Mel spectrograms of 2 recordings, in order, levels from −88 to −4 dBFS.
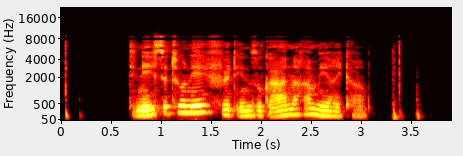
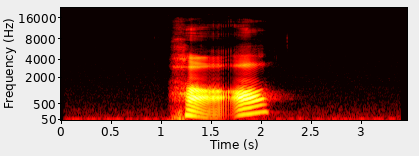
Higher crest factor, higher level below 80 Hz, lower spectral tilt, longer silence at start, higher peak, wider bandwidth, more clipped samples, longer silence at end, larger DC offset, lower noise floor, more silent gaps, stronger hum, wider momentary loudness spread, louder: about the same, 18 dB vs 22 dB; second, -64 dBFS vs -56 dBFS; about the same, -5.5 dB/octave vs -6 dB/octave; second, 0.05 s vs 1.15 s; about the same, -2 dBFS vs -2 dBFS; second, 9.2 kHz vs 13.5 kHz; neither; second, 0.55 s vs 1.4 s; neither; second, -47 dBFS vs -63 dBFS; first, 0.62-0.67 s vs none; neither; first, 24 LU vs 8 LU; about the same, -20 LUFS vs -18 LUFS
